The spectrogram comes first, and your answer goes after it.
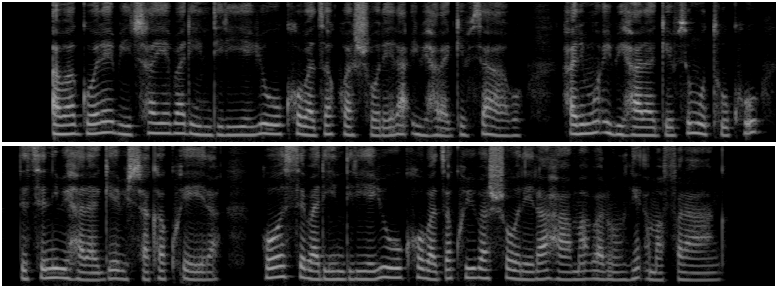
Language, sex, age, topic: Rundi, female, 18-24, agriculture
